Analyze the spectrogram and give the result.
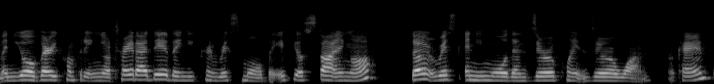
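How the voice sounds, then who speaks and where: A woman's voice: medium pitch, no room sound, studio quality. A woman giving a trading tutorial as a voice-over on a screen recording, explaining step by step and often checking in with the viewer. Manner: explanatory, keeps checking in with "okay?".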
